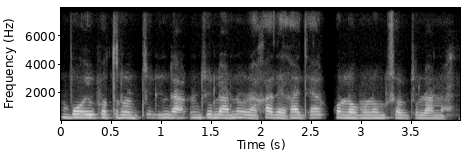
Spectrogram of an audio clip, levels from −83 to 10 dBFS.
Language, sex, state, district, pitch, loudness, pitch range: Bengali, female, Assam, Hailakandi, 205 Hz, -16 LUFS, 195-215 Hz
